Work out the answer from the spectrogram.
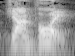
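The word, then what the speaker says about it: Jon Voight: Am I saying his name right? – I don't know. I don't know who you're talking about. – John Voight. – Oh, John Voight.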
